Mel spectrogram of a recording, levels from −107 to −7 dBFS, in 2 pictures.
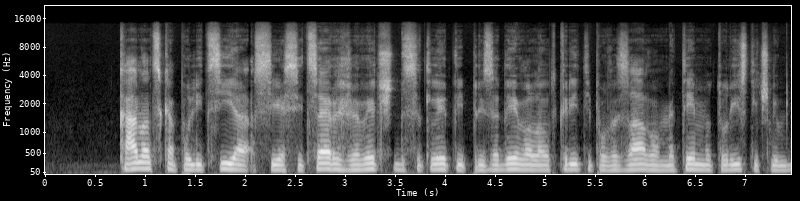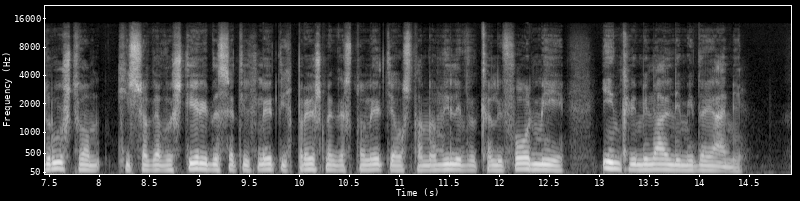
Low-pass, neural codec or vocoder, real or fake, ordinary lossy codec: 14.4 kHz; codec, 44.1 kHz, 3.4 kbps, Pupu-Codec; fake; none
